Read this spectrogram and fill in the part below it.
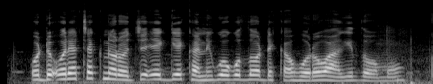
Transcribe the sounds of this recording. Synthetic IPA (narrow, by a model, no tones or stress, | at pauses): odooɾjatɛknɔlɔd͡ʒeeɡekaneɡwoɡʊd̪ɔdɛkaɦoɾɔwaɣɪðɔmɔ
